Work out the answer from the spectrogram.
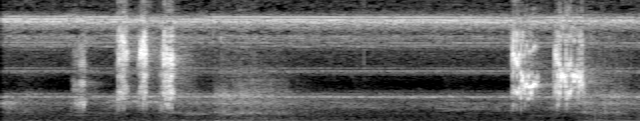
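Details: Budgerigars chirping: two bursts of short, bright chirps, one near the start and one near the end, over a steady high hiss with quiet gaps between.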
